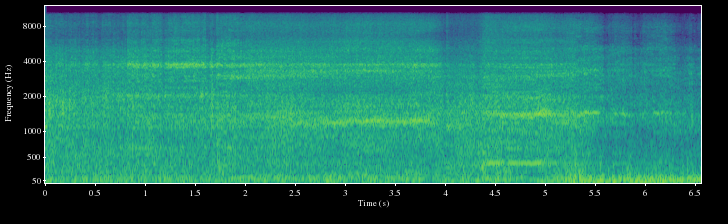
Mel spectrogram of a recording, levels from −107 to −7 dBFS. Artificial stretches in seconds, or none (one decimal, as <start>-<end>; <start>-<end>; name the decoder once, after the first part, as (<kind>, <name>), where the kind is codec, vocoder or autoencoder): 2.0-5.3 (autoencoder, DAC-VAE)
